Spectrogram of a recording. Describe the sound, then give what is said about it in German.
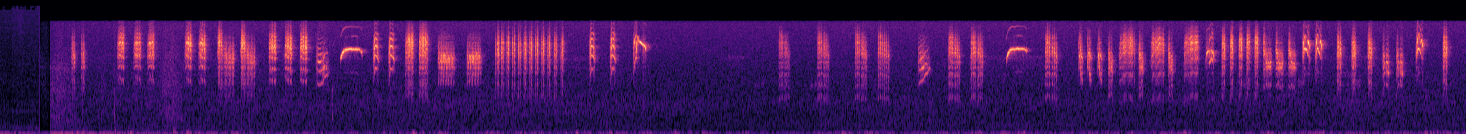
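A marsh warbler sings a rapid, continuous stream of varied chirps, trills and whistles, weaving in imitations of other birds' calls, clear with no one speaking. “Das ist nämlich ein Vogel, der imitiert, der andere Vögel nachahmt. Das war ein Sumpfrohrsänger.”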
